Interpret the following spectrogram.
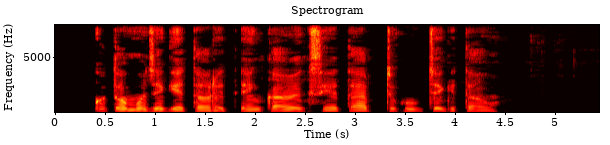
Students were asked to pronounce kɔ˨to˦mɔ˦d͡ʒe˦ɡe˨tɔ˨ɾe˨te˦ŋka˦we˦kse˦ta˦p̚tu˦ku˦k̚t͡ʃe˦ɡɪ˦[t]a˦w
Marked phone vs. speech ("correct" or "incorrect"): correct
